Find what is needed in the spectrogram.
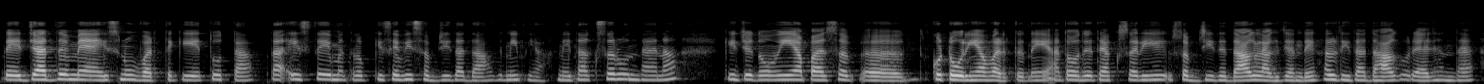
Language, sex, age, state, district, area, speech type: Punjabi, female, 30-45, Punjab, Tarn Taran, urban, spontaneous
